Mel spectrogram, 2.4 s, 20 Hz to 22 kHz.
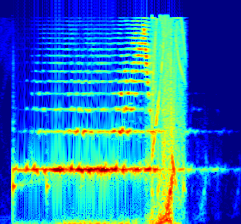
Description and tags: HITS & DRONES 28
Fx, broadcasting, Sound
